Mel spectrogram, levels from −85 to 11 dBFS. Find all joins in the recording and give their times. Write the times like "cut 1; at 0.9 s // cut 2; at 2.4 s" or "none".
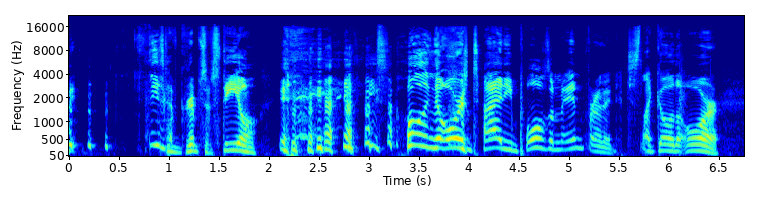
cut 1; at 1.0 s // cut 2; at 3.3 s // cut 3; at 4.0 s // cut 4; at 5.5 s

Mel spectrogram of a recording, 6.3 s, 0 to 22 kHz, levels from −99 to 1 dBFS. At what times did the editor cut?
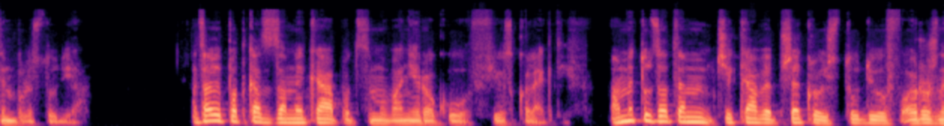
cut 1; at 4.0 s

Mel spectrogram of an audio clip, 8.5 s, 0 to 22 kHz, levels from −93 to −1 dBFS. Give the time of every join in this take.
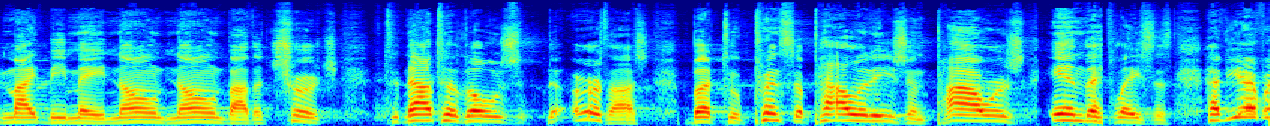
cut 1; at 1.1 s // cut 2; at 2.9 s // cut 3; at 3.7 s // cut 4; at 4.0 s // cut 5; at 6.9 s // cut 6; at 7.3 s

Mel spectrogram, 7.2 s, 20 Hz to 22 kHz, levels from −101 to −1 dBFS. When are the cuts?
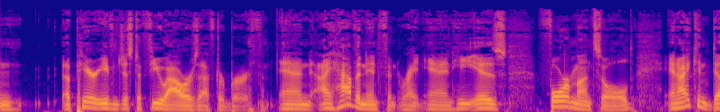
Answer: cut 1; at 4.2 s

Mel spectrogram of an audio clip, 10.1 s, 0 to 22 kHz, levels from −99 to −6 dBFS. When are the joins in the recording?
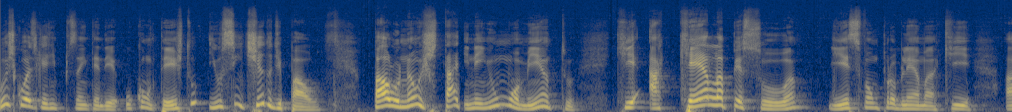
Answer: cut 1; at 4.6 s

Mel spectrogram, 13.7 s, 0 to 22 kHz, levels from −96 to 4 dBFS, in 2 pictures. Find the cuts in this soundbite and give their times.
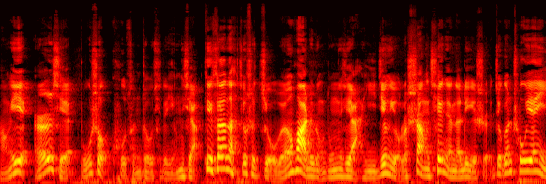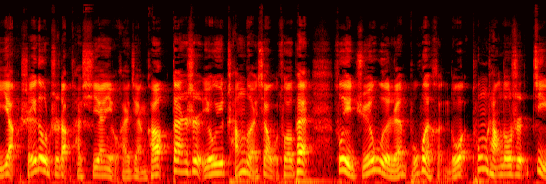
cut 1; at 2.5 s

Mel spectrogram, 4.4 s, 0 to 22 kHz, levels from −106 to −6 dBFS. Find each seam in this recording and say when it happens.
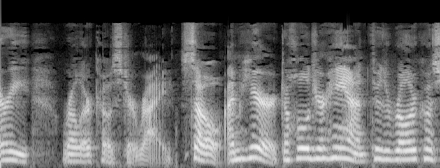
cut 1; at 1.8 s

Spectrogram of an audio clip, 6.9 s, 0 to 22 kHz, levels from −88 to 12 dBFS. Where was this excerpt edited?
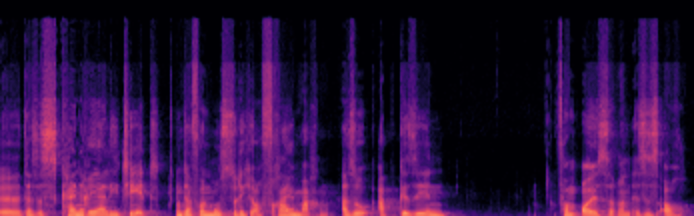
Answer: cut 1; at 1.7 s // cut 2; at 3.4 s

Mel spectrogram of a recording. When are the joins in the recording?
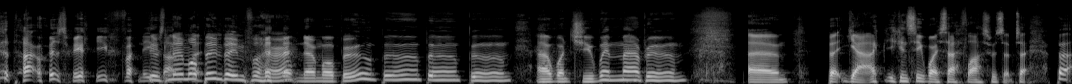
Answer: none

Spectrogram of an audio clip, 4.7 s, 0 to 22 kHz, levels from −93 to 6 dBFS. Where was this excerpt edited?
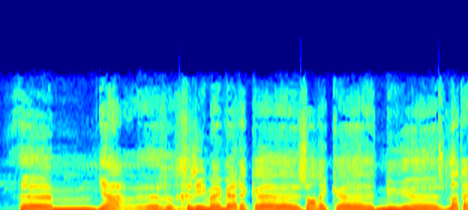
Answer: none

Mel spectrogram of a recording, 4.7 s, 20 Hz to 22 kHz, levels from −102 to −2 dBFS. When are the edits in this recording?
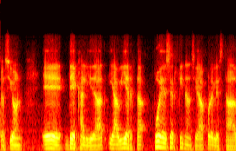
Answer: cut 1; at 3.0 s

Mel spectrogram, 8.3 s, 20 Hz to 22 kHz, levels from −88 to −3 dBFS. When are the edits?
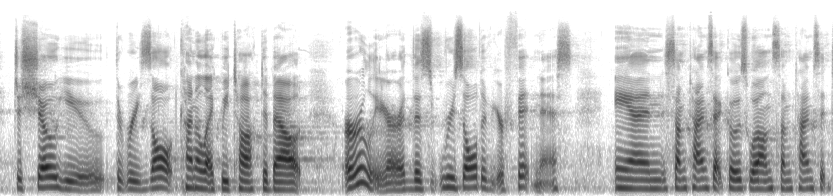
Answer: none

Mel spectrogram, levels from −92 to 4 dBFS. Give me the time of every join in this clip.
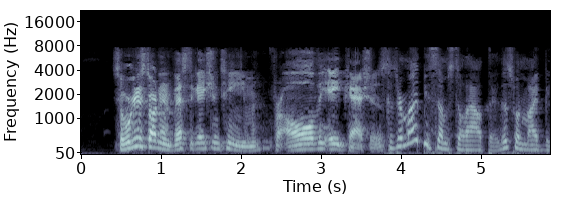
none

